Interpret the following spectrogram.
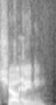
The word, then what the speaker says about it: Cialdini: But from a marketing perspective, probably a biggest fan of like Persuasion with Robert Cialdini. I never can say it right. Cialdini.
